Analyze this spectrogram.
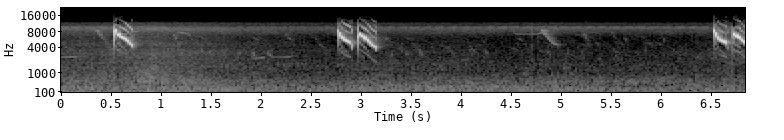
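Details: Sparse high, thin descending whistles of a white-eye, played as a lure to make birds sing quickly: one note, a pair two seconds later, and another pair near the end, with long near-silent gaps.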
